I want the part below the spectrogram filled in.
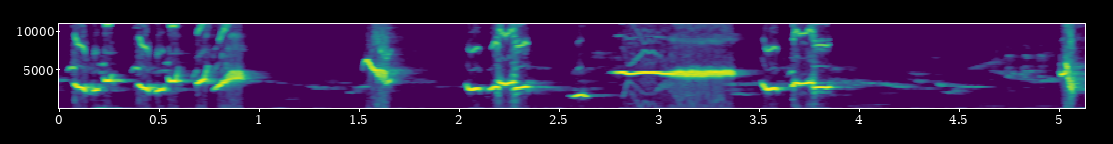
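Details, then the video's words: Oriental magpie-robin song for provoking kept magpie-robins: quick whistled notes and sharp chips in short bursts, with one harsh buzzy note held for half a second midway. "KACER KURANG EMOSI ?? PUTAR SUARA INI DI JAMIIN KACER KALIAN AUTO BONGKAR ISIAN"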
